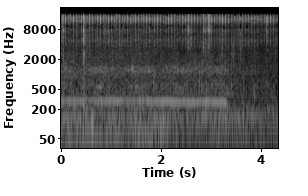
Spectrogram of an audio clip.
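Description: Electric bike's hub motor whining at a steady pitch under power, over tyre and wind rumble; about three seconds in the whine cuts off as the motor stops pulling.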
